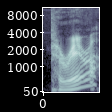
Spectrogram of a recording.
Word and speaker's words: Pereira: I see you got the Pies had the UFC middleweight, Alex Pereira.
